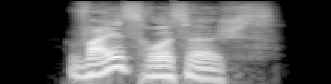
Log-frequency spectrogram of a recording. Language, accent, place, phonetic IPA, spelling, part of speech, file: German, Germany, Berlin, [ˈvaɪ̯sˌʁʊsɪʃs], Weißrussischs, noun, De-Weißrussischs.ogg
- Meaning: genitive singular of Weißrussisch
